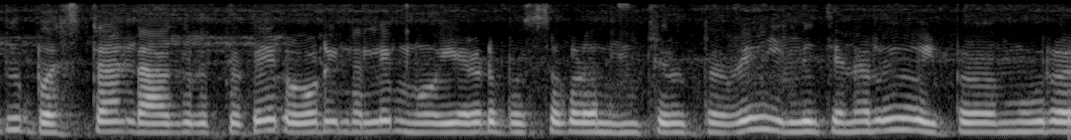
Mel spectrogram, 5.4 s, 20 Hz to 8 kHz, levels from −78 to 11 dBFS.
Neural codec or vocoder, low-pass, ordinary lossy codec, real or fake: vocoder, 22.05 kHz, 80 mel bands, HiFi-GAN; 7.2 kHz; none; fake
